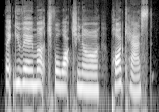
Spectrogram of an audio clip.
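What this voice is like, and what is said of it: Put-on English accent. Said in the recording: “That was actually not bad. ... I feel like that was so bad. ... how was my accent?”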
